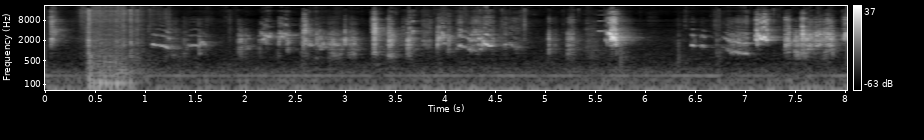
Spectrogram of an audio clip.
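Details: Budgie chirping with soft warbled chatter and thin scratchy notes, punctuated by one sharp loud squeak; a brief thump is heard near the start and a low hum runs throughout.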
